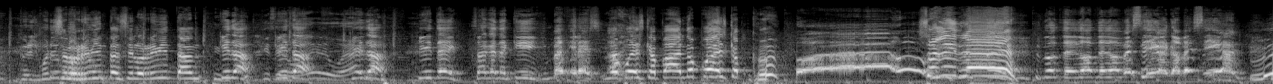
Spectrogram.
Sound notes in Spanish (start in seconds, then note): 9.3 Emocionado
